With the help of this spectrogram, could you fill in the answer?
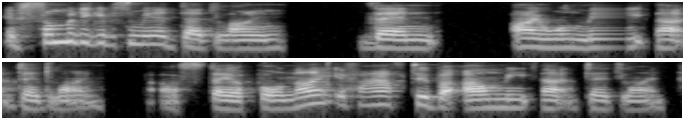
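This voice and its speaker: An English woman talks as an interview guest, reflective and articulate. Her voice has a marked creak. The sound is dry and somewhat dull, as on a lo-fi recording. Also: lowish voice, brisk, a little mellow, dry recording. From England. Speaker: guest, writer and audio dramatist. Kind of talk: casual interview conversation.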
